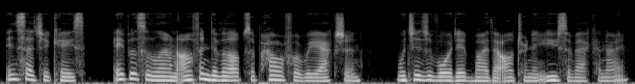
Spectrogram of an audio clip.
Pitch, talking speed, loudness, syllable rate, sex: 185 Hz, 190 wpm, -18 LUFS, 6.8 syllables/s, female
